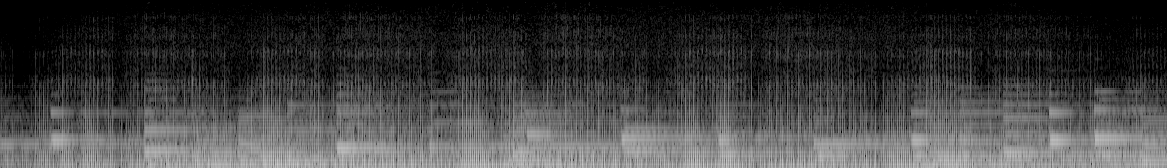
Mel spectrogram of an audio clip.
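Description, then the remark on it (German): A cat purrs steadily for the whole stretch, a continuous low rumble mixed with soft, sustained tones that shift gently in pitch. “die kleine Zauberkatze, kommt jetzt zu dir und rollt sich auf deinem Bauch zusammen. Sie schnurrt.”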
